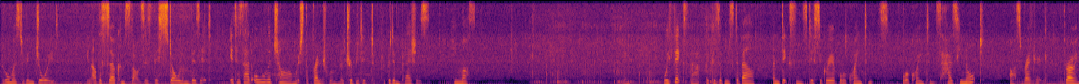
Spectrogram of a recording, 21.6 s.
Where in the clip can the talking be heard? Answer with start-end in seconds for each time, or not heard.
0.0-9.5, 12.3-21.5.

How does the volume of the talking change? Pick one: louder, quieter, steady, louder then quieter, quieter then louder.
steady.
